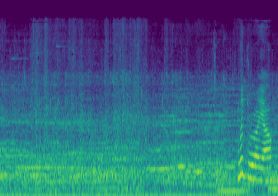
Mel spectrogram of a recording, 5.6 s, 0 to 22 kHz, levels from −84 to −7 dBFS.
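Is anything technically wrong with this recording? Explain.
No, nothing technically wrong can be heard in this audio. No faults show up anywhere in the recording.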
